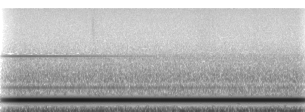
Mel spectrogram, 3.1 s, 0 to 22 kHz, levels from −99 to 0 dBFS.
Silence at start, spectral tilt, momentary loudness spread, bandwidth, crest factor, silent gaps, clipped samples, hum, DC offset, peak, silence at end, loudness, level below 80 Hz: 0 s; -7 dB/octave; 3 LU; 3 kHz; 6 dB; none; under 0.1%; none; under 0.1%; -8 dBFS; 0 s; -15 LUFS; -38 dBFS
